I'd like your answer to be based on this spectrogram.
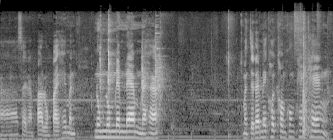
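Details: Adult male speaker; stuttering.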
